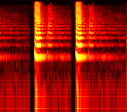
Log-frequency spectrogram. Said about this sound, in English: And then you hear an air horn.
